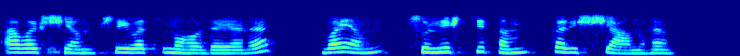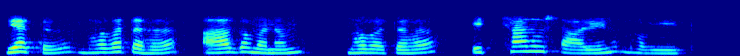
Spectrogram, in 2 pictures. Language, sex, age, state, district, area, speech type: Sanskrit, female, 18-30, Rajasthan, Jaipur, urban, conversation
